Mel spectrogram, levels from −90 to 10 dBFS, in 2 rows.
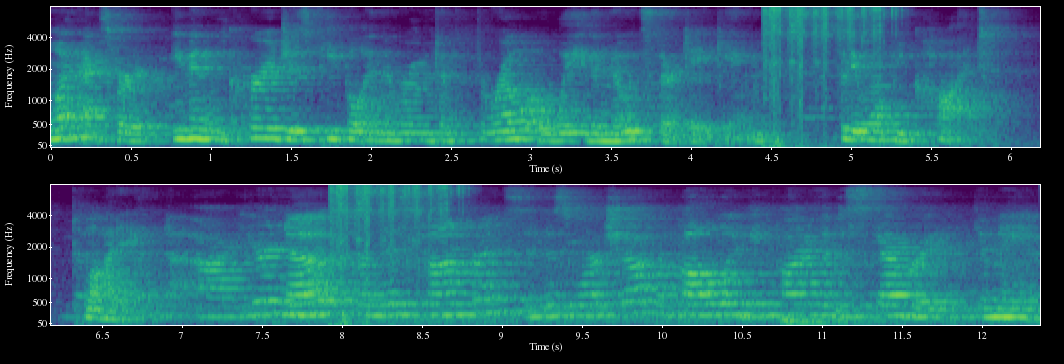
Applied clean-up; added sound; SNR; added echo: none; Rattle (instrument); 8 dB; reverberation time 0.9 s.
